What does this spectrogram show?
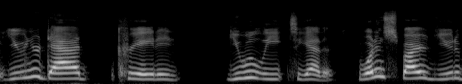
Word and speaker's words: ULETE: So, you and your dad created you Elite together. What inspired you to build something like this in South Lake? Yeah, great question, Liam. Uh, so it's pronounced ULite and it means the athlete in you.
